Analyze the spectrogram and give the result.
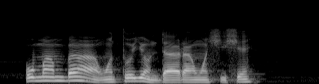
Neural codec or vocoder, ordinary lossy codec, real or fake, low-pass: none; none; real; 5.4 kHz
